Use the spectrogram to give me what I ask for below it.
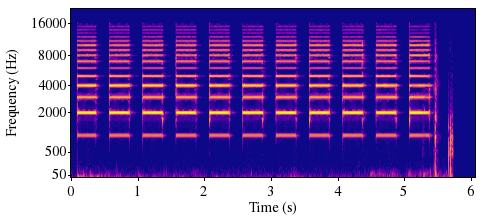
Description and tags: This is my alarm clock going off. Sure to wake you up!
